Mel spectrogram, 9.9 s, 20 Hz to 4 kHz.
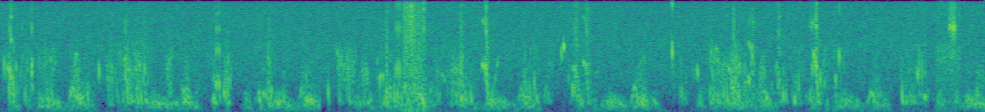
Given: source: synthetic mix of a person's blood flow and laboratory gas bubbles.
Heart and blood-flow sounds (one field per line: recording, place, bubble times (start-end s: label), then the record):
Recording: Doppler ultrasound of blood flow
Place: precordium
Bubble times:
0.00-0.57 s: bubbles
0.84-1.51 s: bubbles
1.64-1.75 s: bubbles
2.09-2.34 s: bubbles
2.55-2.74 s: bubbles
2.81-2.88 s: bubbles
3.25-3.58 s: bubbles
3.60-4.12 s: bubbles
4.33-5.01 s: bubbles
5.26-5.54 s: bubbles
5.59-5.99 s: bubbles
6.69-7.01 s: bubbles
7.06-7.58 s: bubbles
7.74-8.29 s: bubbles
8.32-8.46 s: bubbles
8.99-9.86 s: bubbles
From the record:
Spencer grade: 3 (all of the cardiac periods contain showers or single bubble signals, but not dominating or overriding the cardiac motion signals)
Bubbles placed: only in the low amplitude regions of the cardiac cycle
